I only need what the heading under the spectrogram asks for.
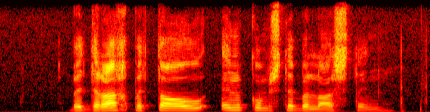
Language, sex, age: Afrikaans, male, 20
